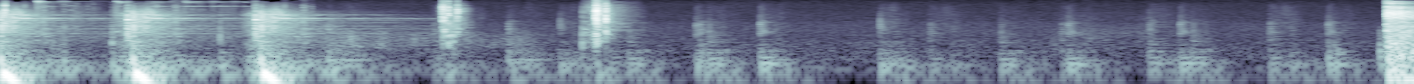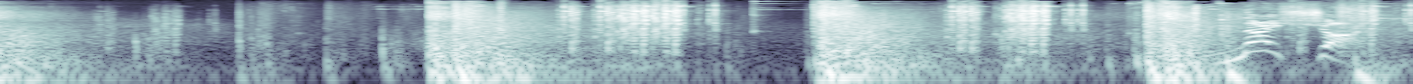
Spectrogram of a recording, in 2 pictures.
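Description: Rapid gunfire from a video game shooter, with bursts and single shots, sparse and thudding early on, then dense, loud volleys in the second half.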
